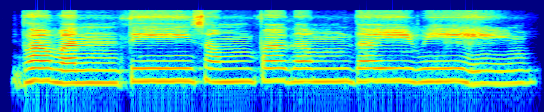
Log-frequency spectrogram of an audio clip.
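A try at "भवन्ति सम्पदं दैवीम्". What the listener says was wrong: ಇಲ್ಲಿ ಭವಂತಿ ಇಳಿಬೇಡಿ ಮಾತಾಜಿ, ಹ್ರಸ್ವ ಇದೆ. ಭವಂತಿ ಸಂಪದಂ ಇಮಿಡಿಯೇಟ್ ಆಗಿ ಸಂಪದಂ ತಗೊಂಡ್ಬಿಡ್ಬೇಕು.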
